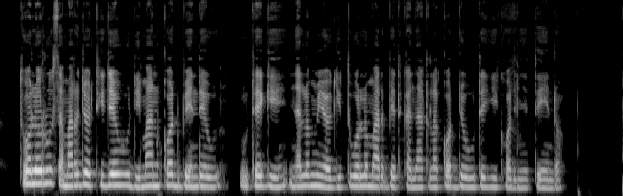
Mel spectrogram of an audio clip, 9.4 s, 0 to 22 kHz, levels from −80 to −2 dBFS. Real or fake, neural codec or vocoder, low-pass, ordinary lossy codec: real; none; none; none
